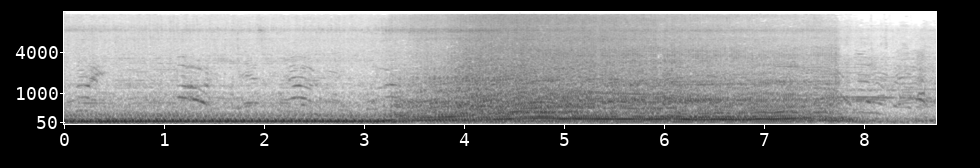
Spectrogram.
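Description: Off-road tug-of-war rigs' engines running at a steady high idle, then revving up about three seconds in to full throttle for about four seconds, with tires spinning on dirt, before the throttle comes off near the end.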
